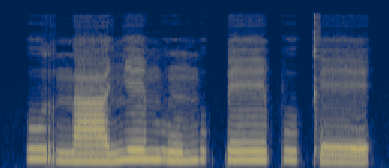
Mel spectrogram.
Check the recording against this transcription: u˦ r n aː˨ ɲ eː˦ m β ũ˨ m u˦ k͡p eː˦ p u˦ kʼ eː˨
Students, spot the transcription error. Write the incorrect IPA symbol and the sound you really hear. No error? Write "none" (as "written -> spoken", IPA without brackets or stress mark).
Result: none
